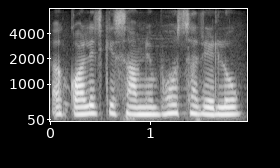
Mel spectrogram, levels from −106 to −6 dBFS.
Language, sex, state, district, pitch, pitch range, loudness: Hindi, female, Karnataka, Bangalore, 195 Hz, 190-210 Hz, -17 LUFS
